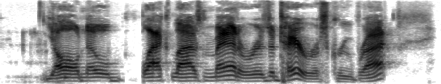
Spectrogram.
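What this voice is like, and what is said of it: Put-on Southern accent. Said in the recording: “so that's my Southern accent”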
